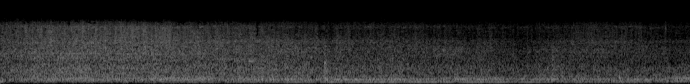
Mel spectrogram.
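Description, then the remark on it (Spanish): A taxi drives steadily through a residential area, its engine and tyre noise forming a continuous broad rumble with a low hum that eases slightly toward the end. No one speaks. “Un taxi circula por una zona residencial.”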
